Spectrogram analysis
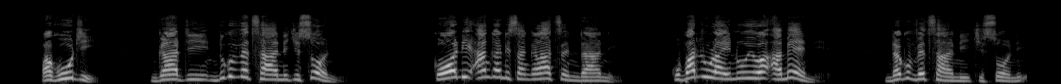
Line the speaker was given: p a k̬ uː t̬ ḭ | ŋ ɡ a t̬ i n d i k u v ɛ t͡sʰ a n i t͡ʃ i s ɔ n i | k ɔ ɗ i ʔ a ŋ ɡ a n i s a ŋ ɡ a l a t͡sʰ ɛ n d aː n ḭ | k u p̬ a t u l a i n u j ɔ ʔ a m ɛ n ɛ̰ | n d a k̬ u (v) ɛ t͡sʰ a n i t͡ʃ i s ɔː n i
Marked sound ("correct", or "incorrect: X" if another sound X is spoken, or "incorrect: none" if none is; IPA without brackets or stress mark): correct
